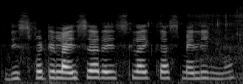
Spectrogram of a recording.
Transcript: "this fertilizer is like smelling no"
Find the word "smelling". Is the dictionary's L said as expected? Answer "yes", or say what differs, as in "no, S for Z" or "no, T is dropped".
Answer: yes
